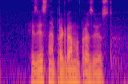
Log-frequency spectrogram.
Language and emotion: Russian, neutral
